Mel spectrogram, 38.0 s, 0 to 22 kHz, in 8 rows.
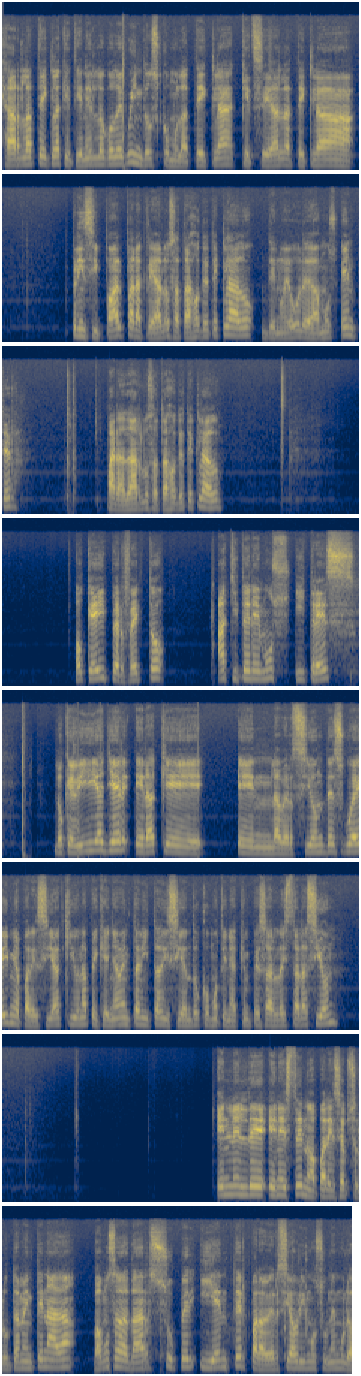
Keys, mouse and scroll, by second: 10.2 Return, 32.9 click, 36.9 super+Return.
